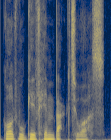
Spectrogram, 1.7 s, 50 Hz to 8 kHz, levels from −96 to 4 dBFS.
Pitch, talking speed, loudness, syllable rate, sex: 110 Hz, 250 wpm, -18 LUFS, 4.8 syllables/s, male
